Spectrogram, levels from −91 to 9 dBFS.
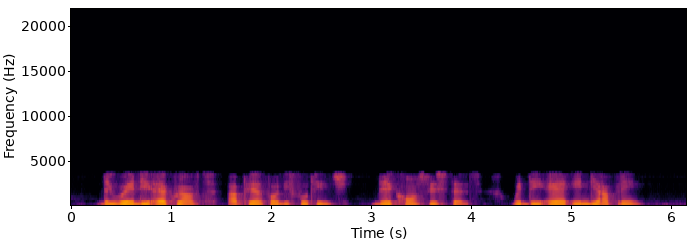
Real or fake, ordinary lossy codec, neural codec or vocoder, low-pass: fake; MP3, 32 kbps; codec, 16 kHz in and 24 kHz out, 0.8 kbps, FocalCodec, streaming, 65536 codes; 3.6 kHz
